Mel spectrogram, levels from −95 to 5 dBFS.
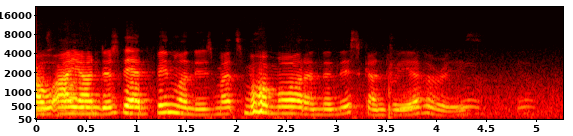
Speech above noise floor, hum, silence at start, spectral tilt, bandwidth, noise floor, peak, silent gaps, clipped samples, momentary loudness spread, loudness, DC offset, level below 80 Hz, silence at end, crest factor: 25 dB; none; 0 s; -7 dB/octave; 5.2 kHz; -47 dBFS; -6 dBFS; none; under 0.1%; 13 LU; -23 LUFS; under 0.1%; -66 dBFS; 0.3 s; 18 dB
